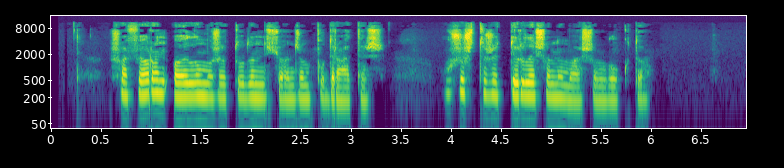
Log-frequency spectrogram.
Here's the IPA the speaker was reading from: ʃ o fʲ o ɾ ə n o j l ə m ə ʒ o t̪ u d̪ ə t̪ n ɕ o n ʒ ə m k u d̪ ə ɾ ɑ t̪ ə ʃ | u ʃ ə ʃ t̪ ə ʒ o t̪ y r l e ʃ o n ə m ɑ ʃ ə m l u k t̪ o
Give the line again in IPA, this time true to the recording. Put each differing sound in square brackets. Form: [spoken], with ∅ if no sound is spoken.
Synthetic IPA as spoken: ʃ o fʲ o ɾ ə n o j l ə m ə ʒ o t̪ u d̪ ə [∅] n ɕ o n ʒ ə m [p] u d̪ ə ɾ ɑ t̪ ə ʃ | u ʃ ə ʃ t̪ ə ʒ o t̪ y r l e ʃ o n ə m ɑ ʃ ə m l u k t̪ o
